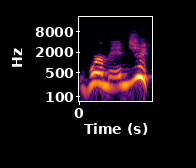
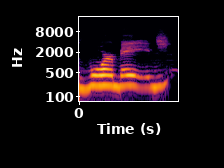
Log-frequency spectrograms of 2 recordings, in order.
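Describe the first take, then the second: First: The first part sounds like the word 'worm'. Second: The first part sounds like the word 'war'. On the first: The speaker calls it wrong. "not Wormage" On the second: The speaker calls it right. "oh, it was War Mage"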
